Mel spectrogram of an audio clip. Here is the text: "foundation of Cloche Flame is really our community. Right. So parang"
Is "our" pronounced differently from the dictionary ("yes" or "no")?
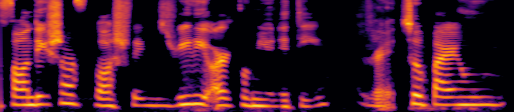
no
